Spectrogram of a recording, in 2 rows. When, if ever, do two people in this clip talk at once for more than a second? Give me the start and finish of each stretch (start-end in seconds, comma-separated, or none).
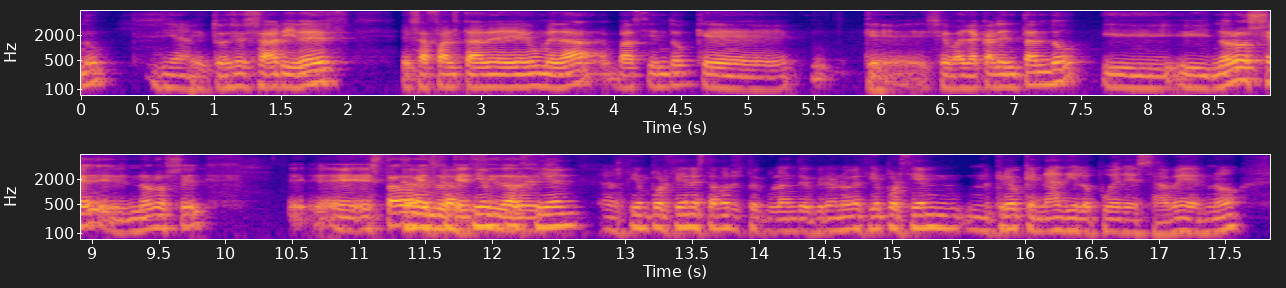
11.3-12.5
